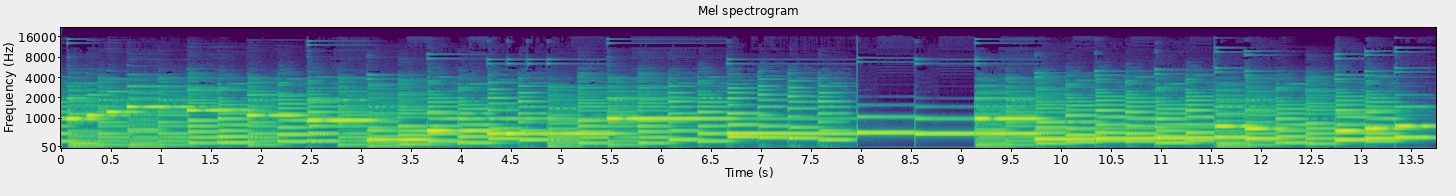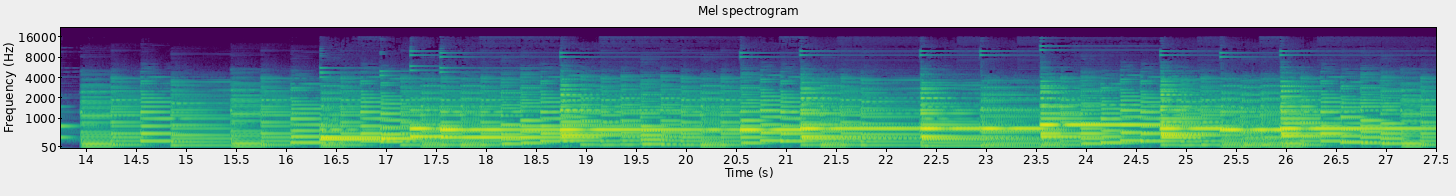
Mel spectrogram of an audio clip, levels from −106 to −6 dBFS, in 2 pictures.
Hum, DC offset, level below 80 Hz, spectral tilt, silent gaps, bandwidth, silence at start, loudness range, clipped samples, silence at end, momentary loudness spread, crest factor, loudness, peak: none; under 0.1%; -44 dBFS; -7 dB/octave; none; 15.5 kHz; 0 s; 2 LU; under 0.1%; 0 s; 7 LU; 16 dB; -17 LUFS; 0 dBFS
